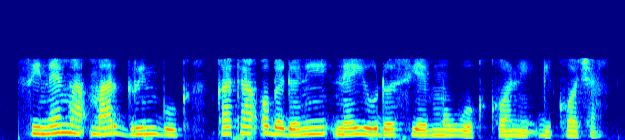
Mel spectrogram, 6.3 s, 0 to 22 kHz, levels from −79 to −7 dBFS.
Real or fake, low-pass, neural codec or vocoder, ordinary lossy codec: real; 7.2 kHz; none; AAC, 16 kbps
